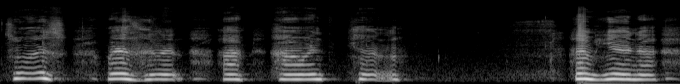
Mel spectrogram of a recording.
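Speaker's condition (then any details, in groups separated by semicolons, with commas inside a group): Primary lateral sclerosis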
